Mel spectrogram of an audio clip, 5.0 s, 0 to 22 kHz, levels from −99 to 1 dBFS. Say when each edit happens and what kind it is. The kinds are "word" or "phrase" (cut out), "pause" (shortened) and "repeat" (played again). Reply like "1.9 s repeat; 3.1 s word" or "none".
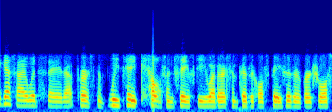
1.6 s phrase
